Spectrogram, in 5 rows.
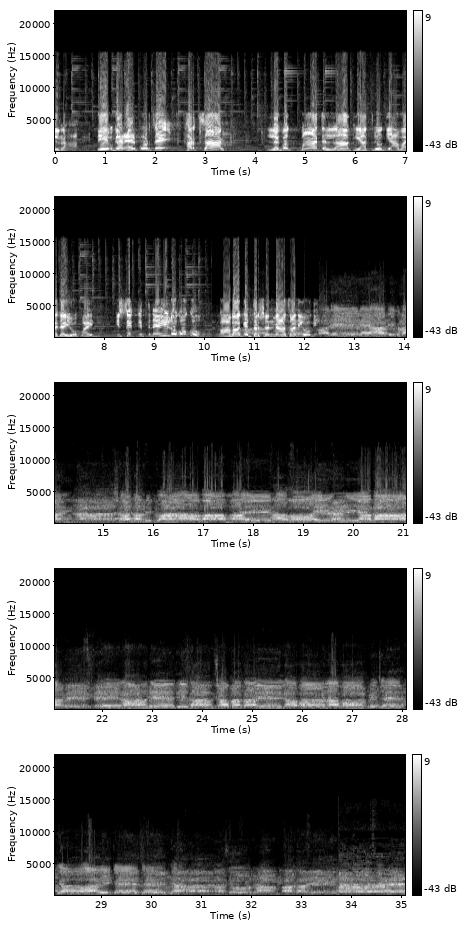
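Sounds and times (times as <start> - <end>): voices chanting: 12.2 - 35.0.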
